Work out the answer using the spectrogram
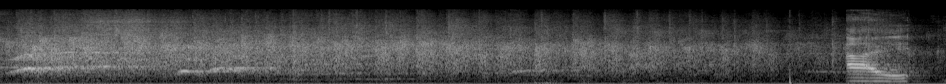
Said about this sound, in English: Keep clapping your hands at this time. Wow. Hallelujah. And I want you to clap your hands for all the groups. Give it up for Sparkle. Give it up for the film stars. Clap your hands for the choir. And above all, clap your hands for yourself.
